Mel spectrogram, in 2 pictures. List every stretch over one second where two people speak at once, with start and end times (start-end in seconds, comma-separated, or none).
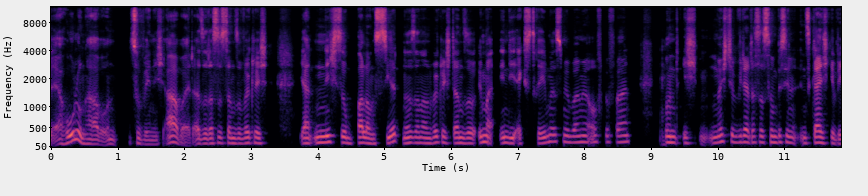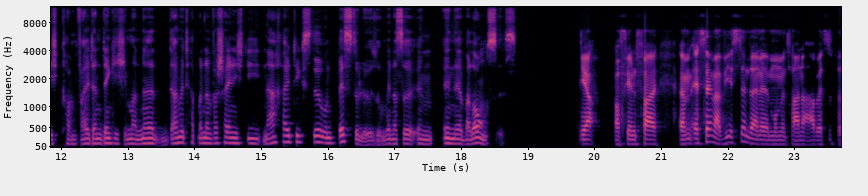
none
